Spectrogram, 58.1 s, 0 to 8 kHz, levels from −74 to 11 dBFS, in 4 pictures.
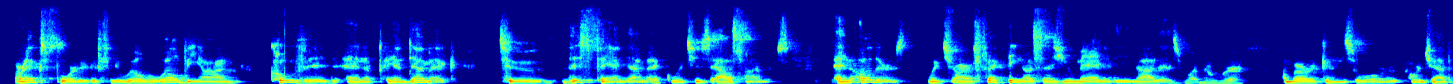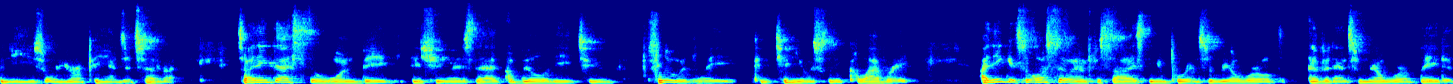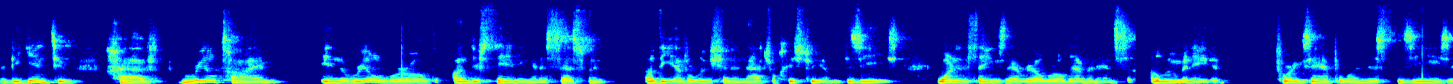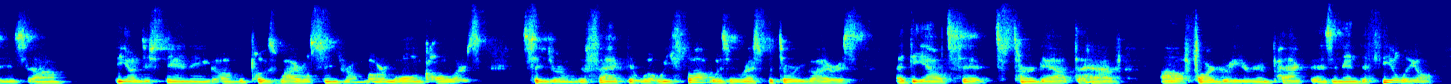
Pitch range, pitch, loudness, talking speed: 120-145 Hz, 130 Hz, -19 LUFS, 145 wpm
